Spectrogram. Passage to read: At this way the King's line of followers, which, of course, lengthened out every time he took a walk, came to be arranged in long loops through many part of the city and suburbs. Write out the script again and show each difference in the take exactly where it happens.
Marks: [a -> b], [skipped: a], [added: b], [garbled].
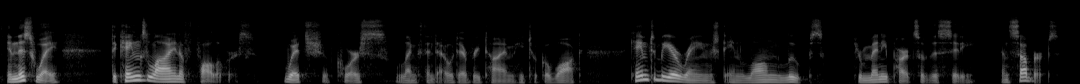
[At -> In] this way the King's line of followers, which, of course, lengthened out every time he took a walk, came to be arranged in long loops through many [part -> parts] of the city and suburbs.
